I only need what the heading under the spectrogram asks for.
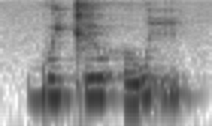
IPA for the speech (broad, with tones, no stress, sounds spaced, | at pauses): b ʊ˦ j kʼ ɪ˦ ʊ̯ h ʊ˧ w ḭ˦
